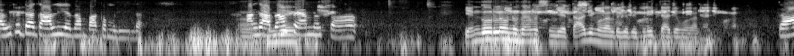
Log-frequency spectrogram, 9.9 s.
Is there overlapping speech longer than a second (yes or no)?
yes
